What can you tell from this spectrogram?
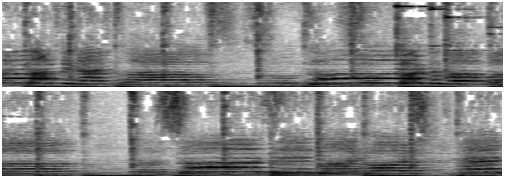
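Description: Choir singing over instrumental backing music, with a pulsing bass line and light regular percussion.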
